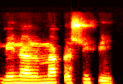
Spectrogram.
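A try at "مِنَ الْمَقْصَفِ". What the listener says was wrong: Benar itu minal maqsati, fathah soknya.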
